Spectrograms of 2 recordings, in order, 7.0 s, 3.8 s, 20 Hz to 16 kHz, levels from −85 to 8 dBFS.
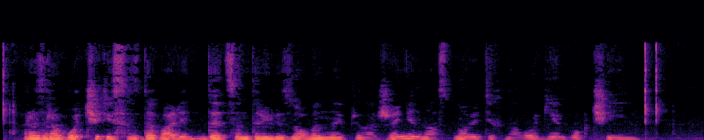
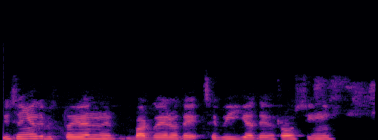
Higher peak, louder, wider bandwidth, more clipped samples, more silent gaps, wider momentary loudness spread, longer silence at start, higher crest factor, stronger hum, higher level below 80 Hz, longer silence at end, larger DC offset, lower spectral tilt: first, -8 dBFS vs -14 dBFS; first, -26 LUFS vs -30 LUFS; first, 11.5 kHz vs 7.6 kHz; neither; neither; first, 14 LU vs 8 LU; about the same, 0.05 s vs 0.05 s; about the same, 16 dB vs 16 dB; neither; first, -58 dBFS vs -74 dBFS; first, 0.45 s vs 0 s; neither; first, -7 dB/octave vs -5.5 dB/octave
